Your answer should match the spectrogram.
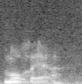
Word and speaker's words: Montréal: in French, they don't pronounce the T. It's more like Montréal.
